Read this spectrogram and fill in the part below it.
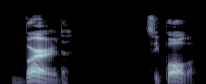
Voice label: bird – ציפור

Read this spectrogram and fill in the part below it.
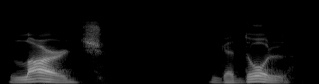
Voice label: "large" – "גדול"

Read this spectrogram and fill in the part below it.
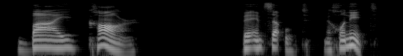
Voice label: "by car" – "באמצעות מכונית"

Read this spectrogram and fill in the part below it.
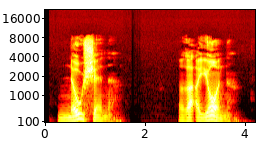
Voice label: "notion" – "רעיון"

